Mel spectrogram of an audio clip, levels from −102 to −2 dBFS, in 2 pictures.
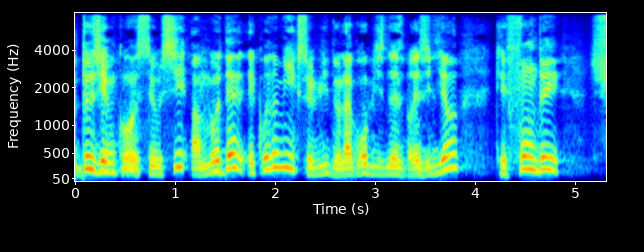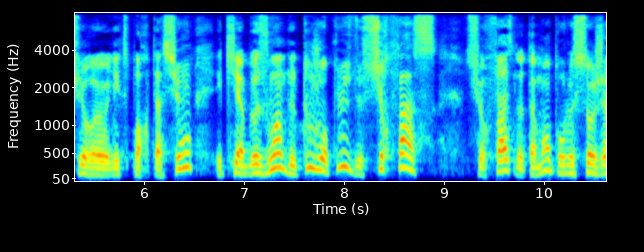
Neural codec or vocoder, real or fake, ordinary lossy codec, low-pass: codec, 16 kHz, 2 kbps, FreqCodec, larger model; fake; none; none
